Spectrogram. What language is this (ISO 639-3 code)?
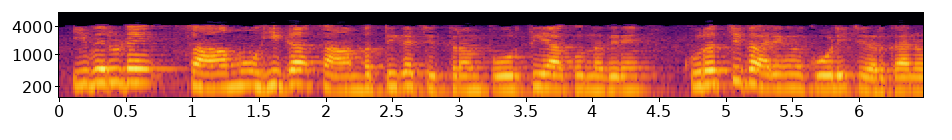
mal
